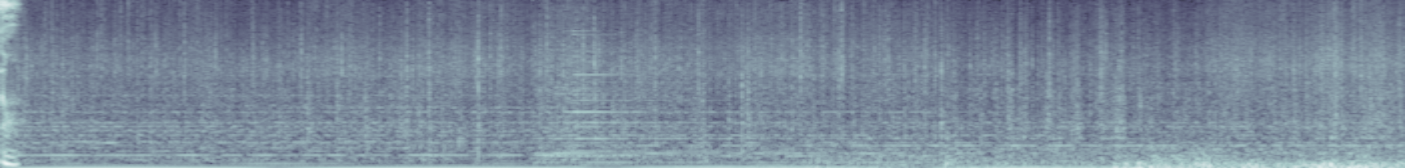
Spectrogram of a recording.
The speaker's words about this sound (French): l'orage arrive. Les oiseaux qui continuaient à chanter près de vous se taisent peu à peu, laissant place au grondement qui se rapproche. la pluie s'accentue.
